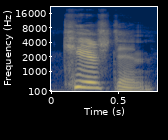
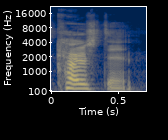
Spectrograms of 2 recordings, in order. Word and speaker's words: Kirsten: Because I keep calling her Kirsten, and her name is Kirsten.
